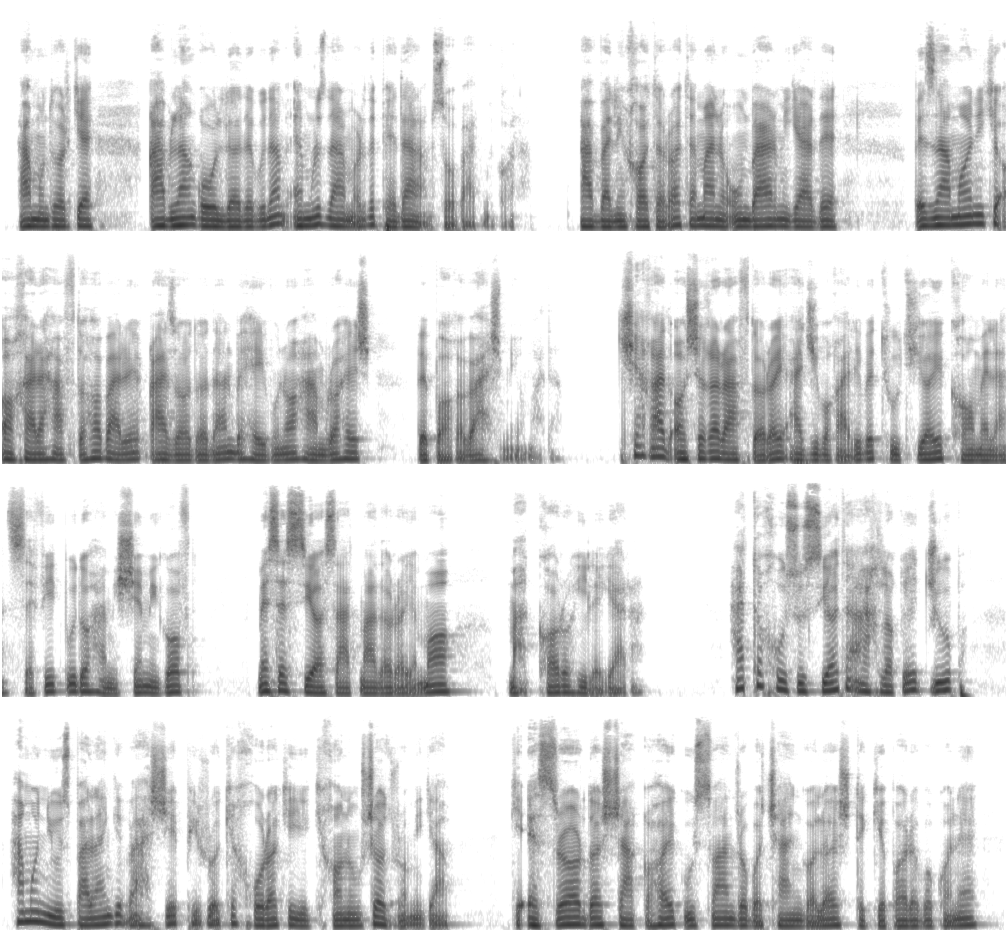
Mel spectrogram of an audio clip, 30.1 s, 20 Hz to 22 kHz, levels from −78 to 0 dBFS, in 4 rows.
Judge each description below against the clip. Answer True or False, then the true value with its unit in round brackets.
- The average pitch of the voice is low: True (110 Hz)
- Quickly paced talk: True (165 wpm)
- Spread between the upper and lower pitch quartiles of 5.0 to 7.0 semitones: False (3.1 semitones)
